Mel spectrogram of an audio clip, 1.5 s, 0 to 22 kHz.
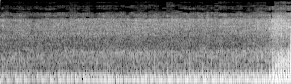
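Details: Yamaha R1 stood long in a garage, mouse damage checked, new battery, loud Racefit exhaust: deep even idle burble then one quick clean throttle blip with no misses or clatter; runs healthy.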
